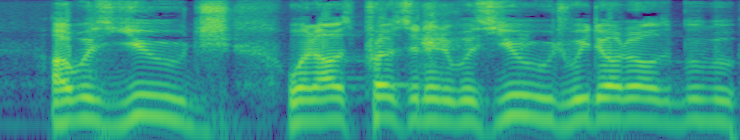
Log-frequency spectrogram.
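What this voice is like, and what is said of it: Bad imitation of another person's voice. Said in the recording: “I have a bad Trump impersonation”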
